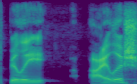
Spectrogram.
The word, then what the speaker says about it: Billie Eilish: So Beyonce versus Billie Eilish.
